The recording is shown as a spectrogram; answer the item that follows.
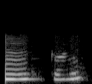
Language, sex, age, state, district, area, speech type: Sindhi, female, 18-30, Gujarat, Junagadh, rural, conversation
